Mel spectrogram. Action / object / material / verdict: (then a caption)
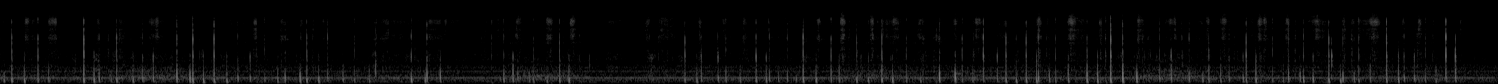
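tap / plastic physical phone keyboard / plastic / none. Thumbs type rapidly on the backlit physical plastic keyboard of a BlackBerry Priv smartphone. A dense, continuous stream of small, sharp clicks and taps with almost no ring runs over a faint, steady low hum in a quiet, close space.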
